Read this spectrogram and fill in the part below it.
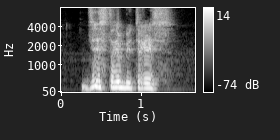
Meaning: plural of distributrice
- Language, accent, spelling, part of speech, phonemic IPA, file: French, Canada, distributrices, noun, /dis.tʁi.by.tʁis/, LL-Q150 (fra)-distributrices.wav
